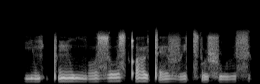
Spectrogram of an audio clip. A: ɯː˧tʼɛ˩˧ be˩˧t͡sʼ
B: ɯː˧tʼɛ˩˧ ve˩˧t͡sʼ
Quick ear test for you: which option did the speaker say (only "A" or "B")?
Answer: B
